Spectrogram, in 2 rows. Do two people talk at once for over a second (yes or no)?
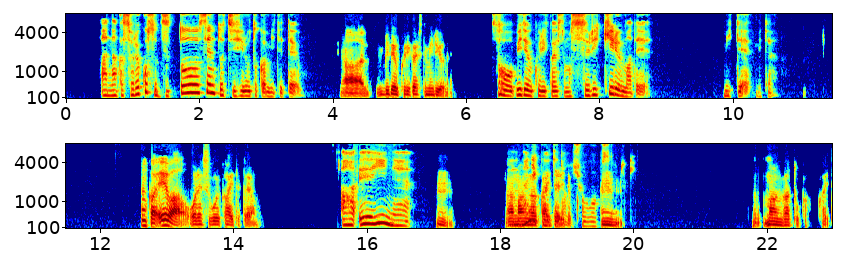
yes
